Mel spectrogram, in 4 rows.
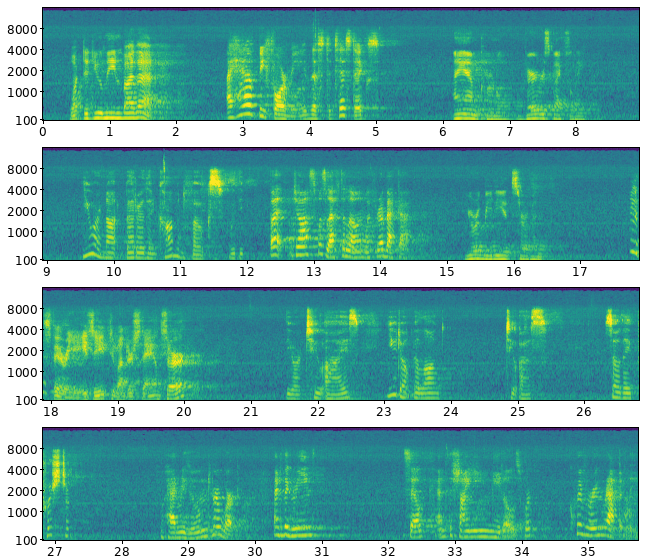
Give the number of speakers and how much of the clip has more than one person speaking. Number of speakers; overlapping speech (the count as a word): five, no overlap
